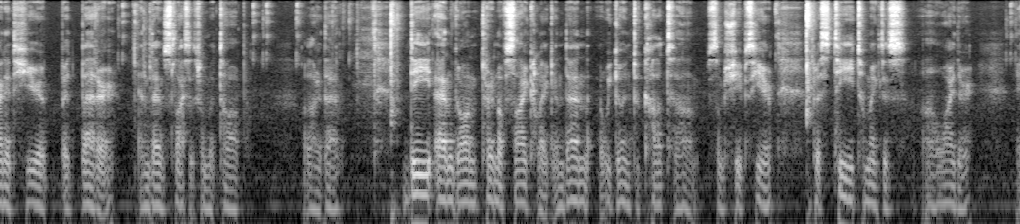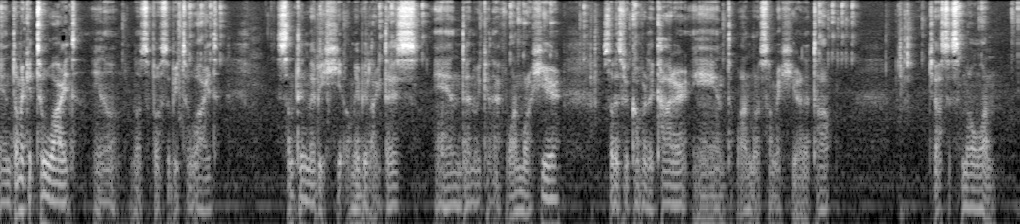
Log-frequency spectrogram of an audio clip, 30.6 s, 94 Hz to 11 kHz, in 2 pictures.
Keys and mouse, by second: 0.7 ctrl+click, 1.6-2.7 shift+middle drag, 2.1 Tab, 2.7-21.6 drag, 5.8 d, 20.1 ctrl+z, 21.6 middle click, 22.6-24.0 drag, 24.0-26.1 middle drag, 24.1 q, 26.1-30.6 drag, 28.8 ctrl+z.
